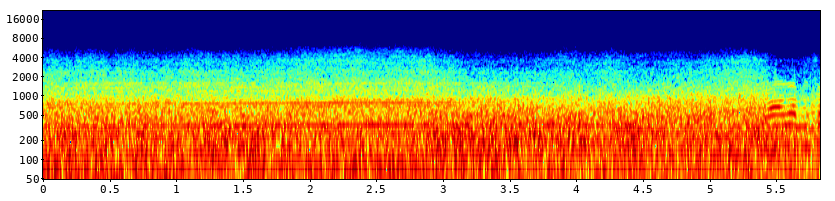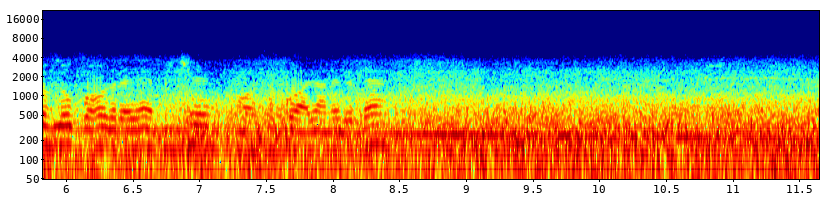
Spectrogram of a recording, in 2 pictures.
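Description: A single-cylinder sport bike engine hums while cruising along a road.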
